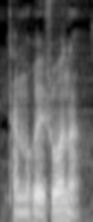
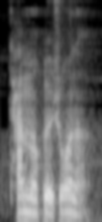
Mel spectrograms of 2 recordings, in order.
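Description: Both takes have the same delivery.

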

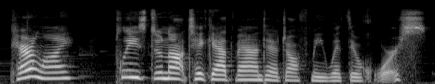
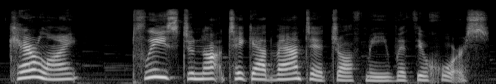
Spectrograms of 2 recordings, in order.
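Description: First: The sentence is spoken at a faster pace. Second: The sentence is spoken at a slower pace.

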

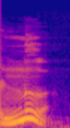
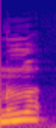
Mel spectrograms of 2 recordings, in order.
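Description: First: The word has its standard Mandarin pronunciation. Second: The word has a local northeastern pronunciation. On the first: "正确的读音呢应该是讷" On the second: "在齐齐哈尔和周边的地区，很多人都愿意把这个字儿读成讷"

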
